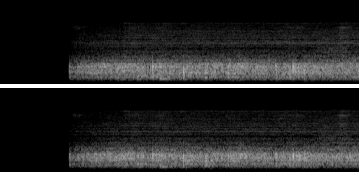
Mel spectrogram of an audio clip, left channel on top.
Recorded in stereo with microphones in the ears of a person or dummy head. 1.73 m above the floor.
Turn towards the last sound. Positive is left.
turn(degrees=10)  # may be behind; listen again after turning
